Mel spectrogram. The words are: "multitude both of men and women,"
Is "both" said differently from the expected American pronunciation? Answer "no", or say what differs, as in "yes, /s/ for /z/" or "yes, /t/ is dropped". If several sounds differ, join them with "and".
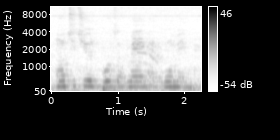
yes, /t/ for /θ/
